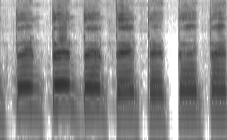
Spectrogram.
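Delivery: usual speaking voice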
